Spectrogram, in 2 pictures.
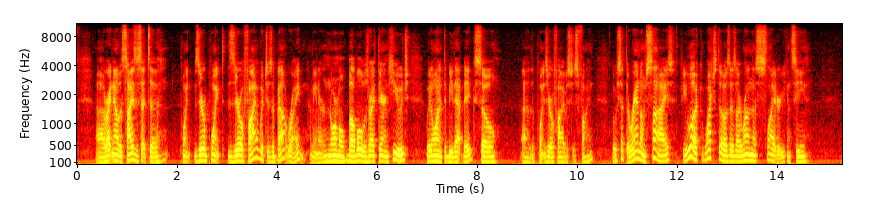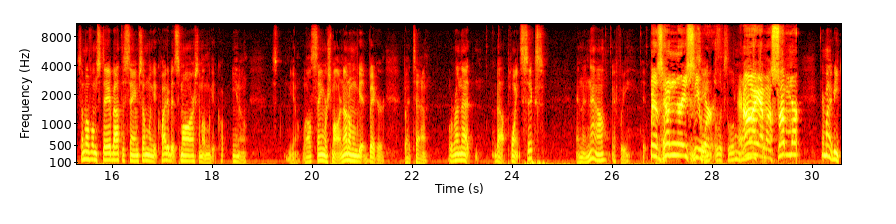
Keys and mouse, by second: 3.2 click, 11.1-12.9 drag, 13.8-15.6 drag, 24.1 click, 24.7 n, 24.8 n, 25.0 n, 29.8-30.5 drag.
